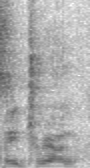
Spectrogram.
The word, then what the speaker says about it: Patreon: Is that how it's pronounced? Yes. Patreon.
